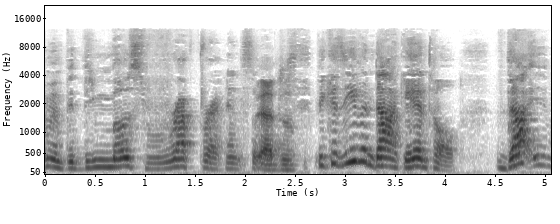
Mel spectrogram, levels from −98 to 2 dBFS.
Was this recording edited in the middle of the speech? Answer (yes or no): yes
